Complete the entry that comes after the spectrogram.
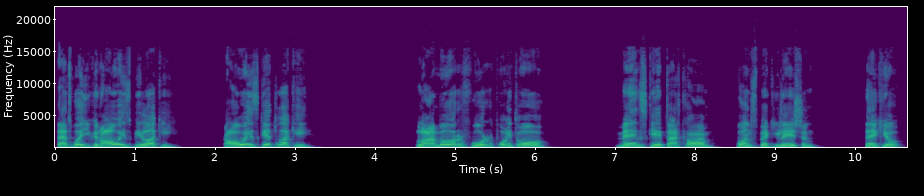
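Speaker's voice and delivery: high-pitched, hammed-up Irish accent sponsor read. Podcast host reads the Saint Patrick's Day sponsor ad in a hammed-up Irish accent. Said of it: "we're gonna be reading this with an Irish accent".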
